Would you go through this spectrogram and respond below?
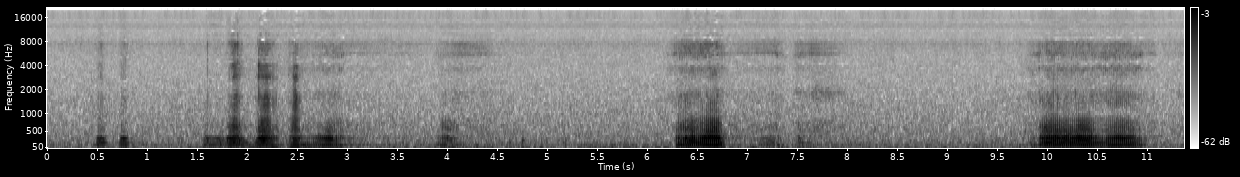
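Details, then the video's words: Puppy asleep and snoring, giving a cluster of rough, snorting inhalations, then longer rasping snores about every four seconds, each a broad, throaty rumble over quiet room hiss. "Snoring Puppy"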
